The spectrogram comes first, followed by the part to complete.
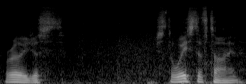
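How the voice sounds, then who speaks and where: A young man talks his way through a gameplay session in a loose, rambling, chatty manner, drifting between asides. His voice sits low and sounds soft and mellow. Faint game ambience hums behind him. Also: measured pace, slight background noise. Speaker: gaming channel host. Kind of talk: casual gameplay commentary.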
